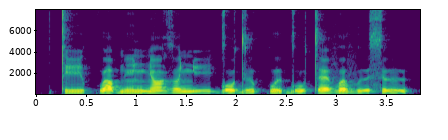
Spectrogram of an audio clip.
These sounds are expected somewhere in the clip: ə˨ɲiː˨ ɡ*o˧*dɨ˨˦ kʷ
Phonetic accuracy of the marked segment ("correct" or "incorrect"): correct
